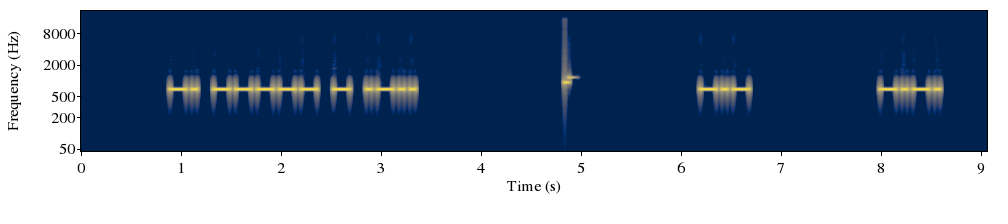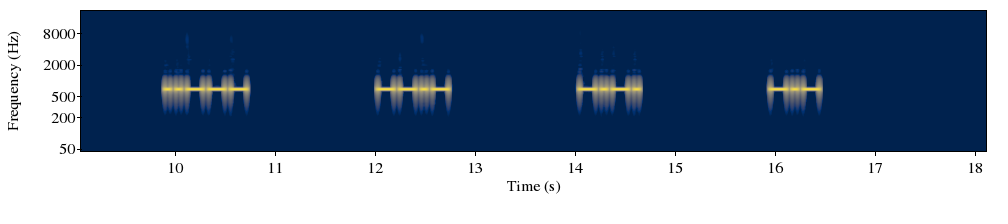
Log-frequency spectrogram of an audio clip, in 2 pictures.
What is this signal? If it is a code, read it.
Morse code, heard as a keyed tone, about 22 wpm, spaced as for 8 wpm, 700 Hz. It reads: N0TL KC2QCK
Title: USA Call Signs - 8x Character Spacing - 22wpm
